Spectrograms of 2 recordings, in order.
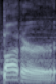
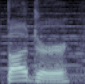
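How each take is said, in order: First: The middle consonant is a quick tongue tap. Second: The middle consonant is a full, clear D. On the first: The speaker calls it right. "it's an alveolar tap" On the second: The speaker calls it wrong. "It's not a D, it's not butter"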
